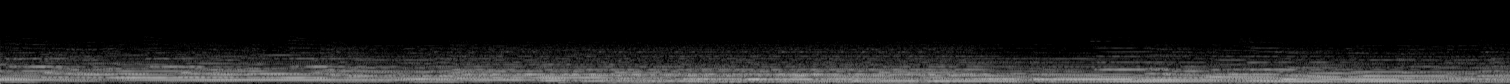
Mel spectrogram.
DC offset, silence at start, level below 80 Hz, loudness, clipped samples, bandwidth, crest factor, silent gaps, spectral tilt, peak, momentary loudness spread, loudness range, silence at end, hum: under 0.1%; 0 s; -56 dBFS; -29 LUFS; under 0.1%; 4.4 kHz; 12 dB; none; -11.5 dB/octave; -16 dBFS; 4 LU; 2 LU; 0 s; none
